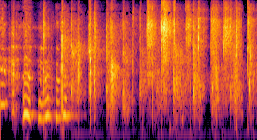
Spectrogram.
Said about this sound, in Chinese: 领导鼓掌。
